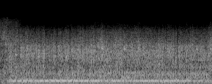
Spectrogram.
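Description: Tank engine running: a steady deep drone under a rushing mechanical noise, cutting in abruptly at the start.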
